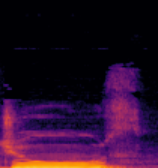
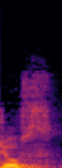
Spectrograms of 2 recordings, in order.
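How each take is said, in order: First: The vowel is long and stretched. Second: The vowel is short and clipped. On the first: The speaker calls it right. "It's juice. Long oo" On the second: The speaker calls it wrong. "Don't say juice"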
